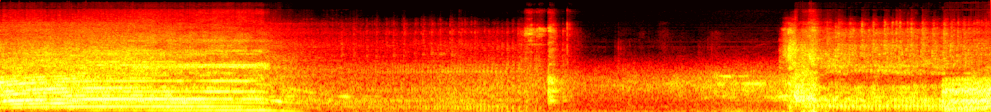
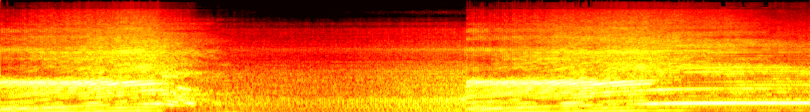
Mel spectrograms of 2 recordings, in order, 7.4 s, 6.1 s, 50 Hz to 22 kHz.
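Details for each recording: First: Poulan Pro two-stroke leaf blower that wouldn't start after sitting (wouldn't pull gas on priming, suspected carburetor air leak), after carburetor work and adjustment, started unchoked once cooled: snaps cleanly to a high whine, drops to a smooth idle, revs crisply. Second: Poulan Pro two-stroke blower that would not start after sitting; no fuel was drawn on priming and a carburetor air leak was suspected. Its carb L screw is being adjusted in 1/8-turn steps. It revs to a scream, but pickup after each blip is still lazy.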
